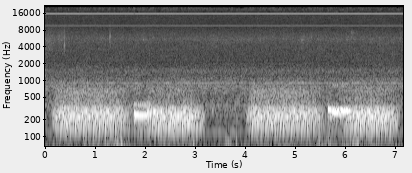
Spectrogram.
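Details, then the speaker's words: Hollow, low-pitched blowing breath sounds with jug-like resonance: amphoric breathing, as over empty cavities in resolving tuberculosis without abscesses. "botella y se genera un sonido de que anna lógicamente se parece mucho a este soplón fólico de pacientes con tuberculosis en etapa de resolución que ya no tiene abscesos ya las cavernas están huecas"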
